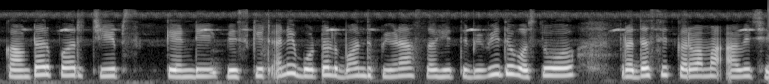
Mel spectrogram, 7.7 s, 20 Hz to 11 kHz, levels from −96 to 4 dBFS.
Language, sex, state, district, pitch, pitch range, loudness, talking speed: Gujarati, female, Gujarat, Valsad, 250 Hz, 230-270 Hz, -16 LUFS, 125 wpm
